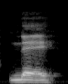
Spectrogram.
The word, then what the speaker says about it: Nay: Uh, Kevin, I didn't want to uh mispronounce Nay. Nay. Okay. Just like the horse.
